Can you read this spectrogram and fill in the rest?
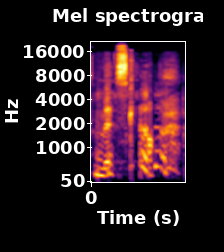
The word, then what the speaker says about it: mezcal: Mezcal.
